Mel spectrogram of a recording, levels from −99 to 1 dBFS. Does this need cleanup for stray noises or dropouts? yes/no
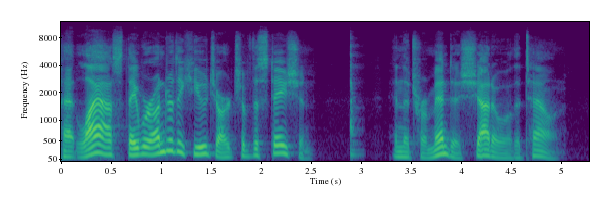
yes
